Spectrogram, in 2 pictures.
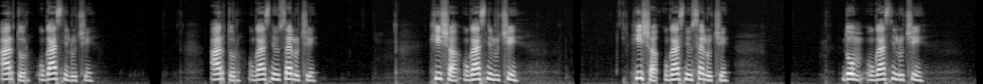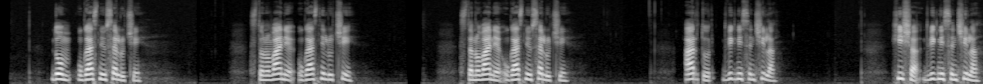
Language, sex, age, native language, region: Slovenian, female, 30-49, Slovenian, Central Slovenia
